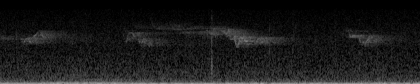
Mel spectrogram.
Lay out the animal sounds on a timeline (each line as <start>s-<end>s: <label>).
0.0s-4.2s: Red-eyed Vireo (Vireo olivaceus)
1.1s-2.6s: Chestnut-sided Warbler (Setophaga pensylvanica)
